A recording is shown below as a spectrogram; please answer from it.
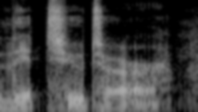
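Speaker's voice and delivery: dark, sinister, threatening and menacing delivery. Retelling a film scene where a gunman notices the tutor: sinister Picasso voice. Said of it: "in a sinister fucking way and says".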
